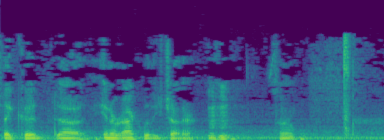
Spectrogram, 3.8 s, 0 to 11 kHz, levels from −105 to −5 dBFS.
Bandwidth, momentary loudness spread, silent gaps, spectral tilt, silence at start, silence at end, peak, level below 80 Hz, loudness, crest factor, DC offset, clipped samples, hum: 8.8 kHz; 11 LU; none; -6.5 dB/octave; 0 s; 0 s; -10 dBFS; -60 dBFS; -28 LUFS; 18 dB; under 0.1%; under 0.1%; none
